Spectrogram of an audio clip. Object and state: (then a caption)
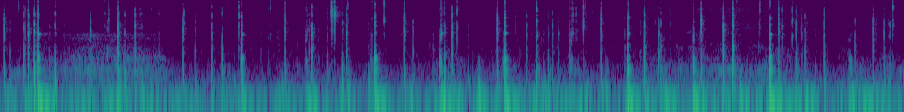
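Plastic powder tub tapped and scratched with nails. Long acrylic nails tap and scratch across the printed label and white plastic lid of a medium hollow plastic G Fuel powder tub, likely partly full of powder. The result is a quiet, rapid patter of dry clicking taps with hollow low thuds, mixed with brief scratchy rasps. Each tap is short and dies away almost at once.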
